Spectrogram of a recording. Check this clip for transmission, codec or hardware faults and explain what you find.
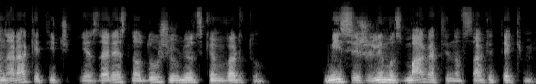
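There is one codec fault, audible throughout the speech. Opus compression is heard from start to finish: the speech sounds rough and grainy, with a noisy, fizzy texture in the upper range. The cause is likely the music (CELT) mode starved of bits, at a rate that fits roughly 16 kbps. It keeps each band's energy and fills what it cannot code with folded or noise-like content, so a spectrogram shows fullband energy but smeared, speckled upper bands with blurred harmonics instead of clean gaps.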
